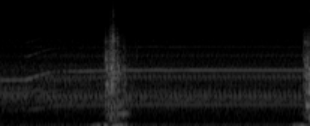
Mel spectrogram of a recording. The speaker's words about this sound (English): Do you think you could turn off that clock? I don't know. Let's check. Ha! It's still ticking. I know.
